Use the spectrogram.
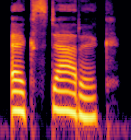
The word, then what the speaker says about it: ecstatic: Three syllables. Estatic. Stress in the middle. Estatic. Repeat slowly. Ecstatic.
